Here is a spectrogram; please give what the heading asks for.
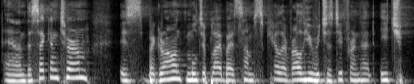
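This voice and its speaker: A young man from Ukraine giving an academic conference talk, halting with frequent pauses and restarts. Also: high-pitched, fairly even intonation, a little mellow. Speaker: conference speaker.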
